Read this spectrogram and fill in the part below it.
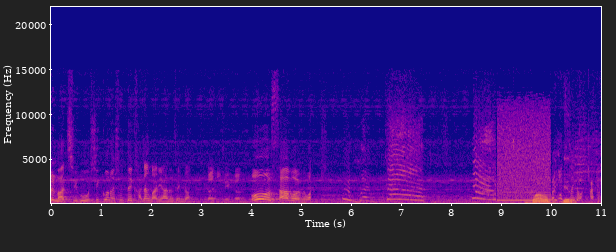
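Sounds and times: high-pitched falling cries: 8.4 - 9.6.

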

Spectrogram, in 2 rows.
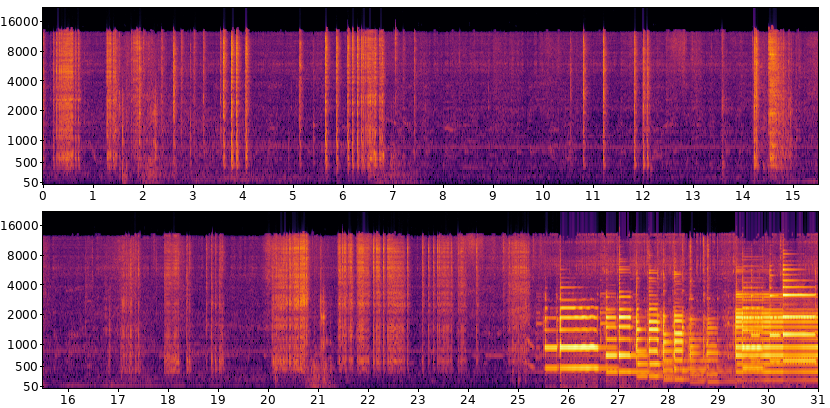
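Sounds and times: guitar handling clicks and knocks: 25.3 - 31.0
picked guitar notes: 25.3 - 31.0.

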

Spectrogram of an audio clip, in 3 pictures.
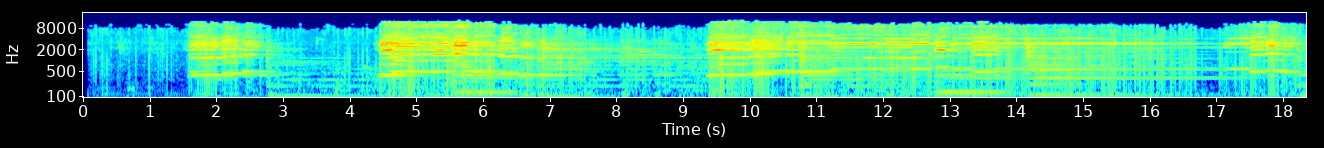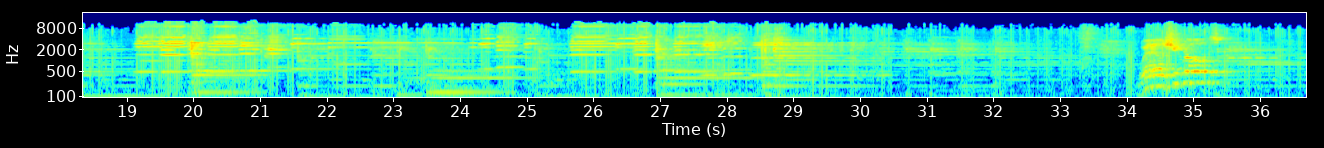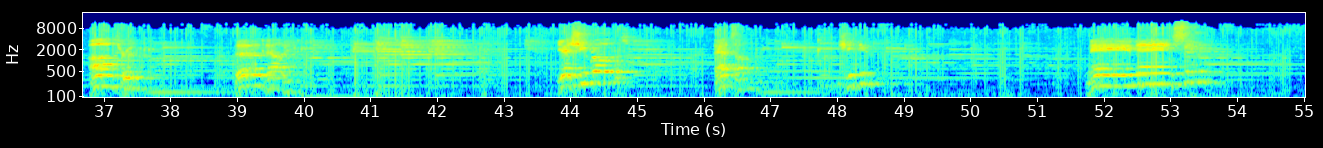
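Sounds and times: live folk music: 1.5 - 55.0.

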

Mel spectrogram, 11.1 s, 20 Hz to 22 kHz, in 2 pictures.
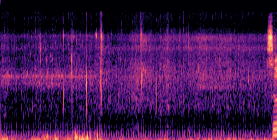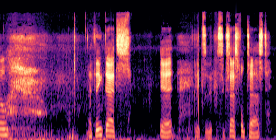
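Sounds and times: trolling motor running: 0.0 - 11.0.

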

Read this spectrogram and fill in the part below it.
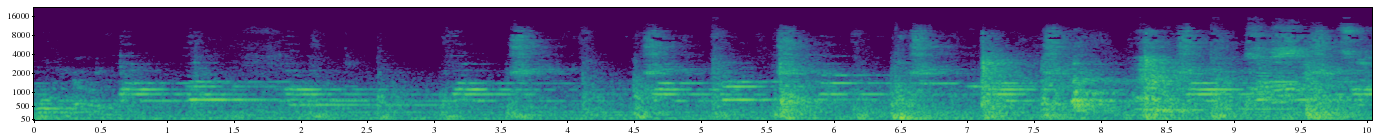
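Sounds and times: pop dance music: 3.1 - 10.0.

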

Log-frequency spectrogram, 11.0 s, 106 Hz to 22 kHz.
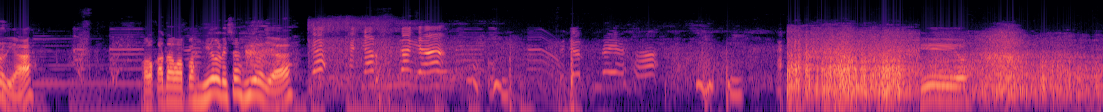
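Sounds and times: snowboards scraping over snow: 6.1 - 11.0.

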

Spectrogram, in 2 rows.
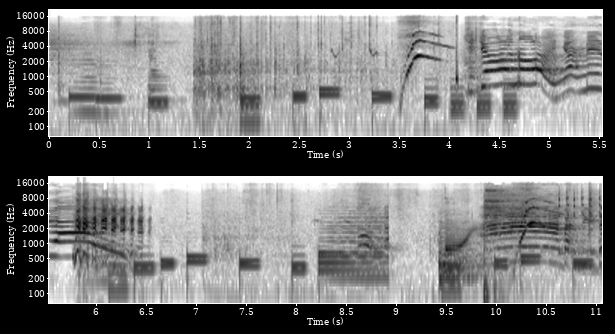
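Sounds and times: rising whistle glide: 3.5 - 4.0
light background music: 5.8 - 11.0
springy cartoon boing: 9.4 - 10.6.

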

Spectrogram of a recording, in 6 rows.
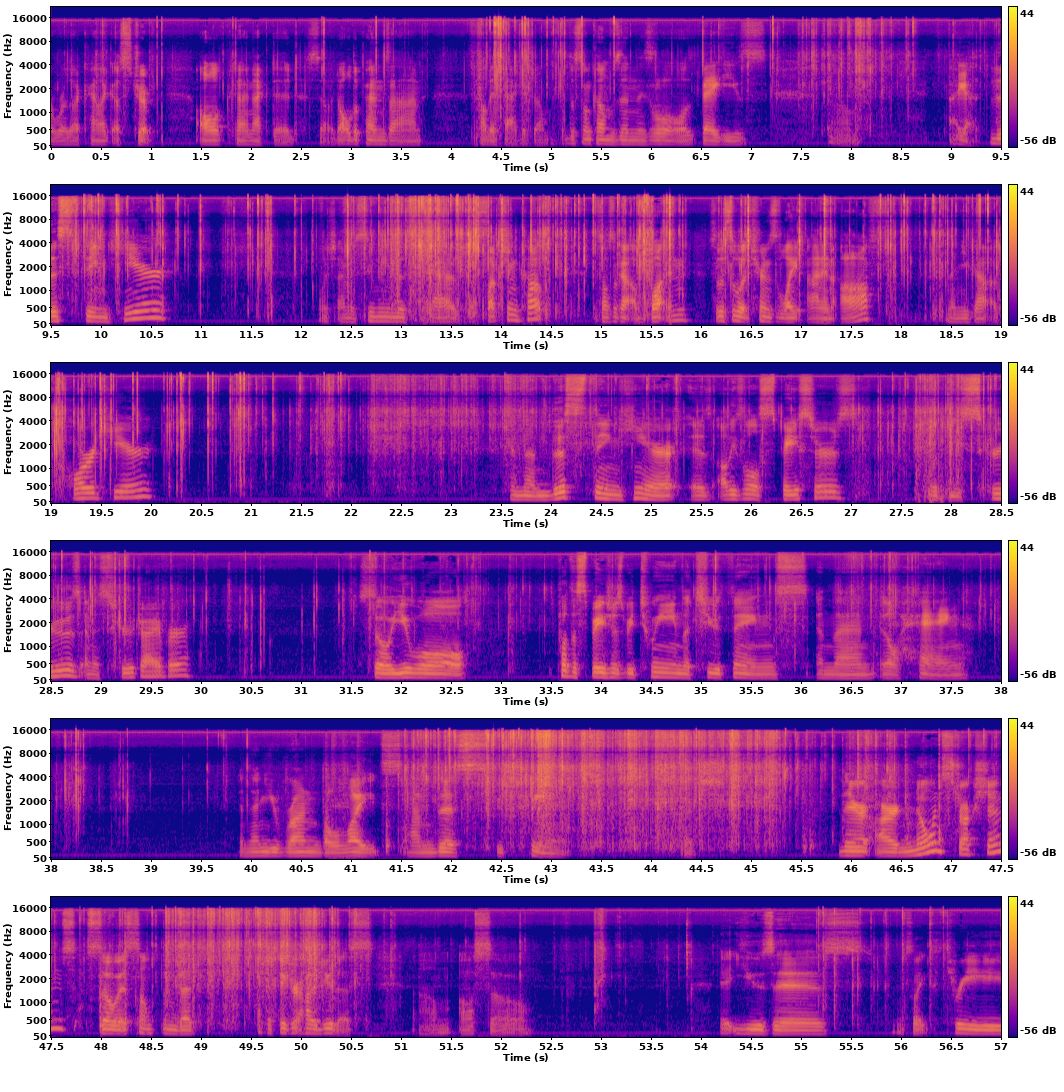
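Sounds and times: plastic bag crinkling: 2.8 - 57.0.

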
